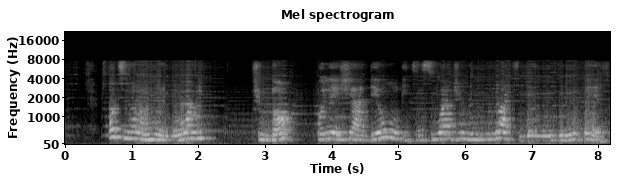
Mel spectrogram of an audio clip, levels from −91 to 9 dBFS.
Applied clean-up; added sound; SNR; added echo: neural separator model SepFormer DNS4.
